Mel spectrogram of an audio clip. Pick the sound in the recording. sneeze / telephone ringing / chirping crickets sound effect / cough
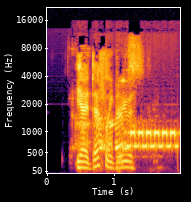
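telephone ringing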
